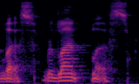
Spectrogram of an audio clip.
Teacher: I keep the N sound very short, and then I release right into the L of less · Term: stop T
